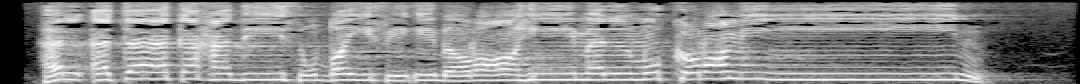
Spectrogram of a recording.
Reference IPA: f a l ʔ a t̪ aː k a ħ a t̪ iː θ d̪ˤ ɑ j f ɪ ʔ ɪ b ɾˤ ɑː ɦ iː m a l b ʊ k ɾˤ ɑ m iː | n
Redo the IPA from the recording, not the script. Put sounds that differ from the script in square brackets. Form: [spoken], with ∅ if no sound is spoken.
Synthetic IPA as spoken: [h] a l ʔ a t̪ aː k a ħ a [d̪] iː θ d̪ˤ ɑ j f ɪ ʔ ɪ b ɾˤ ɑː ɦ iː m a l [m] ʊ k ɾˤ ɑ m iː | n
